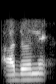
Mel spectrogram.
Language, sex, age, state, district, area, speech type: Kannada, male, 18-30, Karnataka, Dakshina Kannada, rural, conversation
